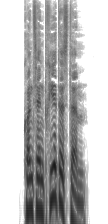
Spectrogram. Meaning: strong dative masculine/neuter singular superlative degree of konzentriert
- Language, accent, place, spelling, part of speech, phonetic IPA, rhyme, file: German, Germany, Berlin, konzentriertestem, adjective, [kɔnt͡sɛnˈtʁiːɐ̯təstəm], -iːɐ̯təstəm, De-konzentriertestem.ogg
